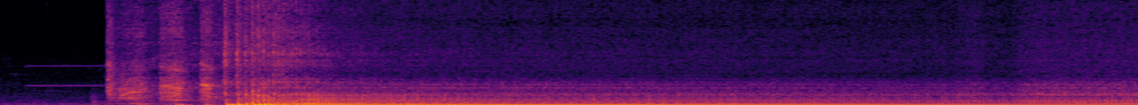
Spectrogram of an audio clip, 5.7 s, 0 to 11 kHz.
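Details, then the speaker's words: 1996 Honda Civic CX with D-series engine, new cheap eBay aftermarket exhaust with flex section and rear silencer retained: starts after a few cranks and settles into a deep, loud droning idle with heavy low rumble; still an improvement over the previous exhaust. "The eBay exhaust sounds just like a cheap eBay exhaust. Who would have known? But somehow it's still an improvement"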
